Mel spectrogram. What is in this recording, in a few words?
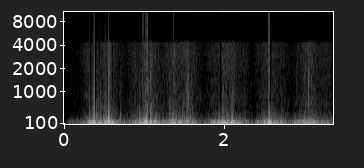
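ambience wind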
